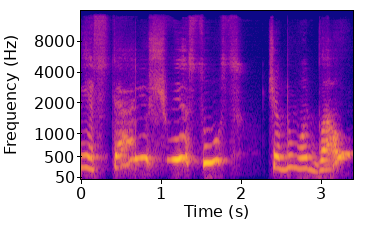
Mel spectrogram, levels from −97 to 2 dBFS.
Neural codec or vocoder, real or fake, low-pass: codec, 44.1 kHz, 2.6 kbps, DAC; fake; 14.4 kHz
